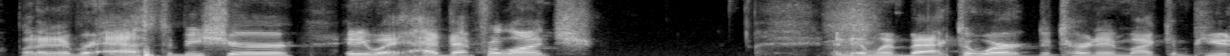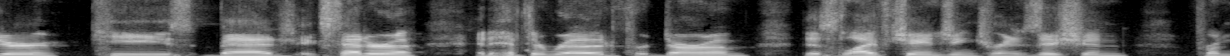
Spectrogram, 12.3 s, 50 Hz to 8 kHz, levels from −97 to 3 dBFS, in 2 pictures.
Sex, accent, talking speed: male, American, 180 wpm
